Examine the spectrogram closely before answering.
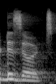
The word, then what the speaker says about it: desserts: गया, हलवा होगा, उसको डिज़र्ट्स बोलते हैं. यहाँ पे आपको ध्यान रखना है कि प्रोनाउंसिएशन में ध्यान रखना है, क्योंकि डेजर्ट और डिज़र्ट्स 2 अलग चीज़ होती है. डिज़र्ट्स में डबल एस आता है.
